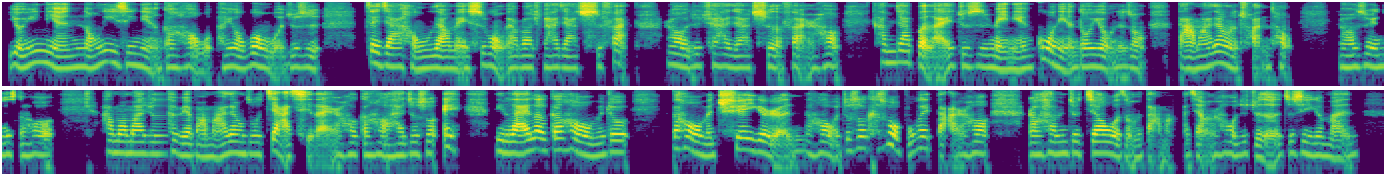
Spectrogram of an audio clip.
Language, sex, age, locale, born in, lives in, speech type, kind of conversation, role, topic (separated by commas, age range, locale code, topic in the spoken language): Chinese, female, 25-29, zh-TW, Taiwan, United States, conversation, podcast, guest, 你觉得和家人朋友一起过节有什么特别的意义？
